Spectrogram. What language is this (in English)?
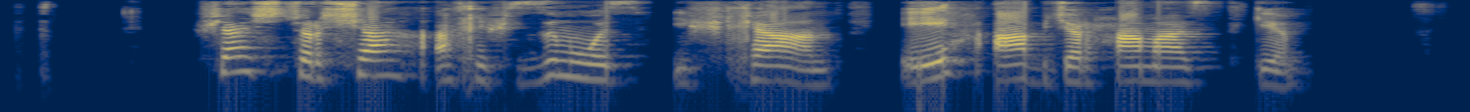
Abkhazian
